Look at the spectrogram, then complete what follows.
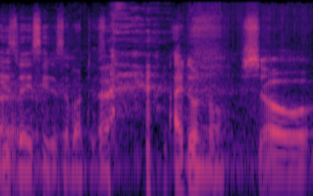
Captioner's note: Sadhguru laughs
